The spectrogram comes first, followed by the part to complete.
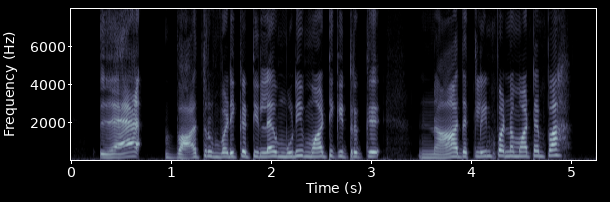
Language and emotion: Tamil, disgusted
